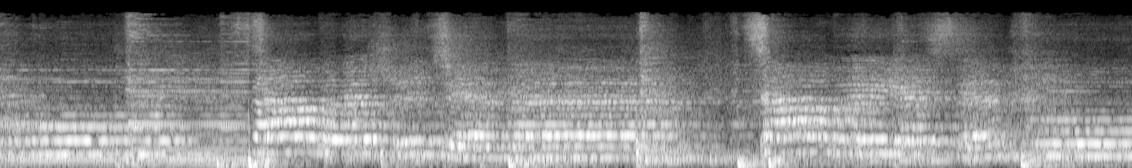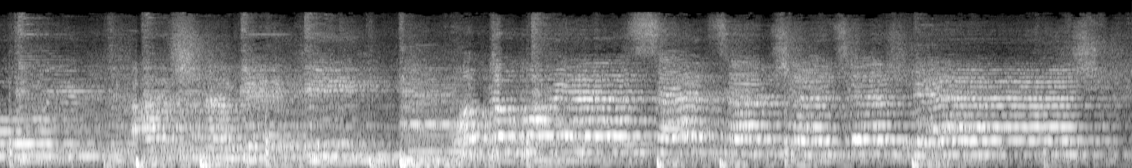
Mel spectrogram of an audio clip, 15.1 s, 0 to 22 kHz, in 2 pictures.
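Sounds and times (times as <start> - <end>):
acoustic guitar strumming: 0.0 - 15.0
girls singing a hymn: 0.0 - 15.0.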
